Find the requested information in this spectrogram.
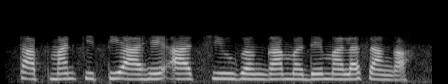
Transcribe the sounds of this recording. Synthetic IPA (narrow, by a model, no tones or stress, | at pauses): t̪apmankit̪iːaɦeʔaɕiwɡəŋɡaməd̪ʱːjeməlasaŋɡa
